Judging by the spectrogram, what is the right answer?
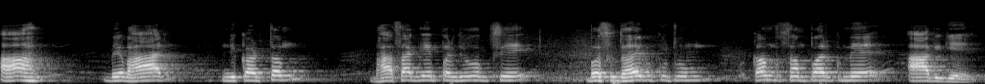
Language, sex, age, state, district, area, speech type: Maithili, male, 60+, Bihar, Sitamarhi, rural, spontaneous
